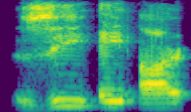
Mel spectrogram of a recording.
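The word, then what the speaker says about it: tsar: two spelling no si z a r at saka t s a r t z a r the pronunciation is zar no the first letter is silent ang pronunciation niyan silently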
